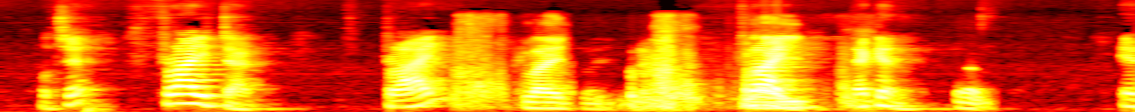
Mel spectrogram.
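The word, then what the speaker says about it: Freitag: এটা কি এফ এফ এফ এফ তে হচ্ছে ফ্রাই টাক ফ্রাই ফ্রাই ফ্রাই দেখেন এই দেখেন দেখেন এখানে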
